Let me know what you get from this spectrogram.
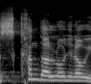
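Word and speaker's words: σκάνδαλον: 근데 이제 헬라어로 하면 스칸달론이라는 이제 원어를 씁니다. 영어로 했을 때 오늘날 스캔들 그러면 약간 좀 불명예스러운 그런 사건들을 얘기할 때 스캔들이라고 하죠. 그렇죠? 좋은 이야기가 아닙니다. 근데 원어로서 헬라어로 읽으면 스칸달론이라고 읽는데 이 말은 걸림이 되는 이야기,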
